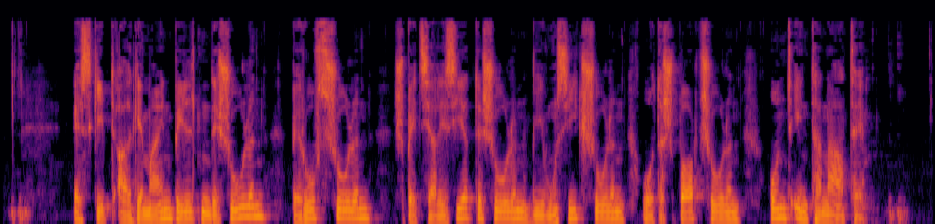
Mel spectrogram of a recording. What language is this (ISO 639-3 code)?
deu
